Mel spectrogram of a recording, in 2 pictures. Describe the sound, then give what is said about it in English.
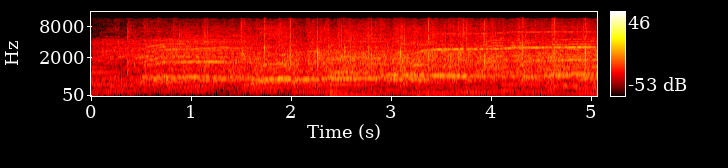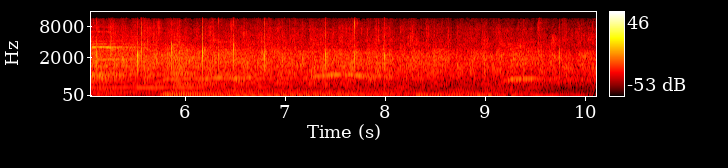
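A church audience claps its hands in sustained applause, a dense and steady patter of many palms that carries on for about ten seconds. “Clap your hands one more time for the one who died for you.”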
